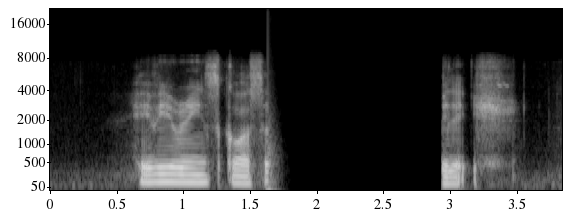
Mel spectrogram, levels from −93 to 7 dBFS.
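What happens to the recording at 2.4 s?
At 2.4 s the audio sits inside what is likely a long network dropout, running from about 1.63 s to 2.97 s. For roughly 1.3 s no audio reached the receiver, so it briefly stretched the last sound into a fading buzz and then gave up. By 2.4 s only silence or a faint steady noise remains. The audio returns near 2.97 s with the missing stretch simply gone.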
